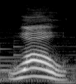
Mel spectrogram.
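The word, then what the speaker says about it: واو: hi my name is wow wow you can spell wow in English as w a o w wow it's sounds like the English alphabet w w for wallet w w how to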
